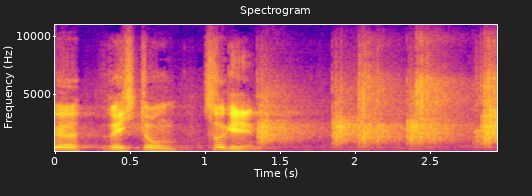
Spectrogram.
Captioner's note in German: Beifall bei der FDP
